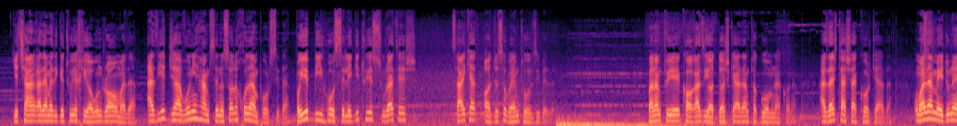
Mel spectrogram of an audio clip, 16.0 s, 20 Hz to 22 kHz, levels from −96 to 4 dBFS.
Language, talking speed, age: Persian, 155 wpm, 30-49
